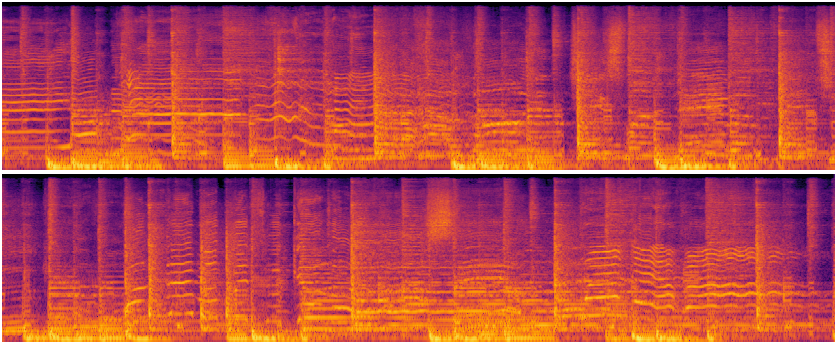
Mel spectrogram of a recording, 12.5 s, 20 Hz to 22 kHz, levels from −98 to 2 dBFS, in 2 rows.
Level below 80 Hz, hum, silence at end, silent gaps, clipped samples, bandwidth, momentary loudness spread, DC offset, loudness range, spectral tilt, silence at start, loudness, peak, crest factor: -20 dBFS; none; 0 s; none; under 0.1%; over 20 kHz; 5 LU; under 0.1%; 3 LU; -4.5 dB/octave; 0 s; -15 LUFS; 0 dBFS; 14 dB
